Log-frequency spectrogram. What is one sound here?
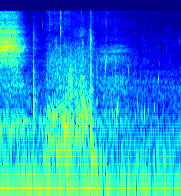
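Water splashes and pours.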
